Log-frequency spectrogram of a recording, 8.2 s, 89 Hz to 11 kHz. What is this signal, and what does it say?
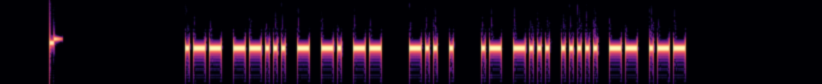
Morse code, heard as a keyed tone, about 30 wpm, 700 Hz. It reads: W7TNM DE AB5MW
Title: USA Callsign DE Callsign - 5 Characters - 30wpm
